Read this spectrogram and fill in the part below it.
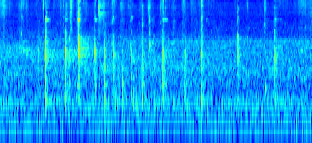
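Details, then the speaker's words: Mustang on a hoist: sharp irregular metallic clinks about two a second over low engine rumble; front harmonic balancer/damper has come loose and is falling apart, causing vibration. "the the little uh the little balancer in there has come loose the front dampers fall apart giving the motor a little bit of a vibration"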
